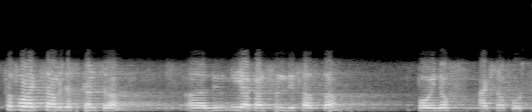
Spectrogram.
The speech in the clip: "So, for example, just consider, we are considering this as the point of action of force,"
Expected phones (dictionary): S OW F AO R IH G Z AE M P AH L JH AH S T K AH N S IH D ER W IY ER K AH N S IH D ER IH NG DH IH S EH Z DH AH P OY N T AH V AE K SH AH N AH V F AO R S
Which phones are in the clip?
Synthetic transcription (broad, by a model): S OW F AO R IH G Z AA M AH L JH AH S T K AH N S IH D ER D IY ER K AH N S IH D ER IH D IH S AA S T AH P OY N T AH F AE K SH AH N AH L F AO R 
